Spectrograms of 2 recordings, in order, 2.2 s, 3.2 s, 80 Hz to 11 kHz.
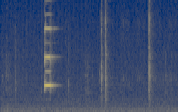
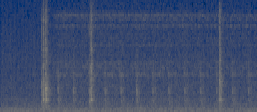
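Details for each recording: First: Amiga floppy drive after repair, including track 0 and stepper alignment: a short tone, then a few crisp single head-step clicks with quiet between them; the drive seeks and loads normally. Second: Amiga floppy drive (ZIF 500) not reading, test boot with Amiga Test Kit 1.6: sharp dry ticks at uneven half-second to one-second gaps over hiss; head keeps seeking without reading, head suspected stuck, not confirmed.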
